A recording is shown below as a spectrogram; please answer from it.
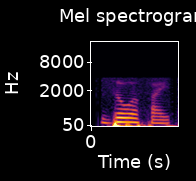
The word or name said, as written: zoophyte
